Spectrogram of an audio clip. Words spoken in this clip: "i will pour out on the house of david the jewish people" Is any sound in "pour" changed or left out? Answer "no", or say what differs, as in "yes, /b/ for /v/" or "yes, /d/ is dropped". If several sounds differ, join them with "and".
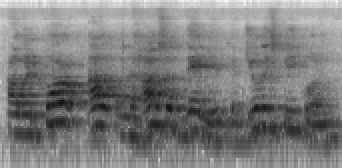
no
